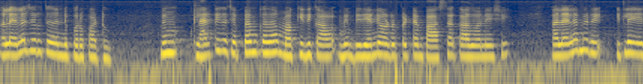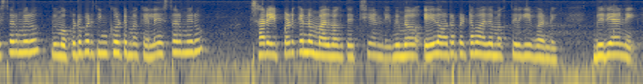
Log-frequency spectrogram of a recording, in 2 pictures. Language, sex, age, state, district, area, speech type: Telugu, female, 18-30, Telangana, Peddapalli, rural, spontaneous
